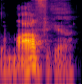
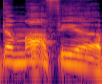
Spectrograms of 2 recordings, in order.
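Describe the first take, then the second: First: Higher, startled questioning echo; shocked father. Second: High-pitched mock wail; imitated hysterical crying. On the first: Retold or imitated. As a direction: repeat it back in mock disbelief. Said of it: "had a cough. He dropped it". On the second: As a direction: cry it out like a distraught mother. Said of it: "hysterical crying".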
